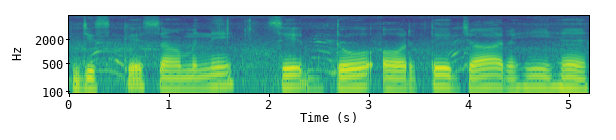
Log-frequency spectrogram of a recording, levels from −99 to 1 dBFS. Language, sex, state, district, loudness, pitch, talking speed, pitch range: Hindi, male, Madhya Pradesh, Katni, -15 LUFS, 115 Hz, 90 wpm, 110-125 Hz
